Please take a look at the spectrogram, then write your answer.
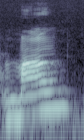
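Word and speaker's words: Hmong: And uh the uh mong uh people of China um and that's spelled uh h m o n g.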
